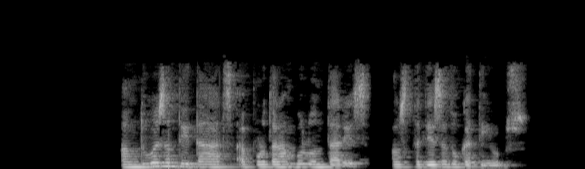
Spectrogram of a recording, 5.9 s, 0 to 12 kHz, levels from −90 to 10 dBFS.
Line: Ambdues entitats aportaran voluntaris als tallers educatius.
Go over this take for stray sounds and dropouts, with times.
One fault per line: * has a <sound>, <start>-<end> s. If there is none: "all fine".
all fine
